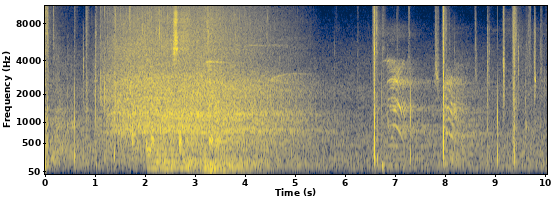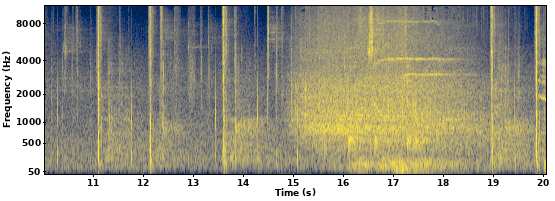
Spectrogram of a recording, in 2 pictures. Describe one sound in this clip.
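A crowd applauds and cheers in an arena.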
